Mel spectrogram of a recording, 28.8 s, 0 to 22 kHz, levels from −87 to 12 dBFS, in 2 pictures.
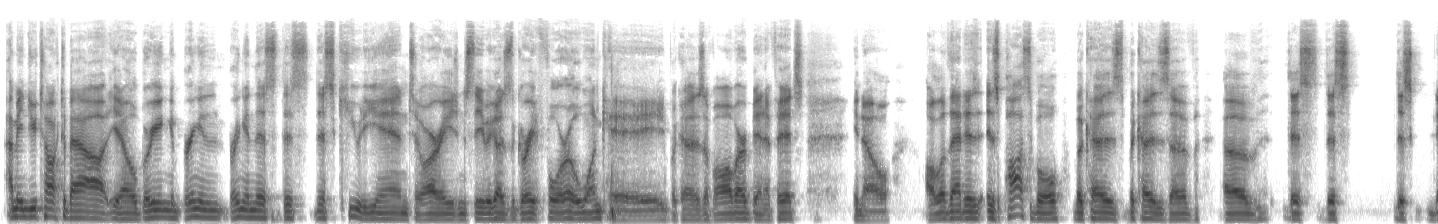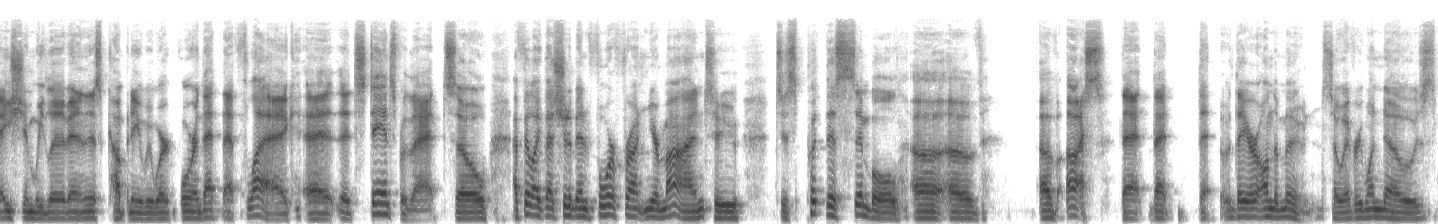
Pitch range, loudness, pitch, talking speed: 105-130 Hz, -18 LUFS, 110 Hz, 195 wpm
